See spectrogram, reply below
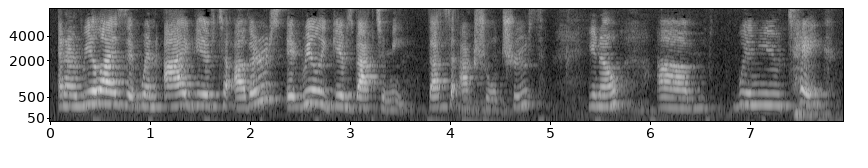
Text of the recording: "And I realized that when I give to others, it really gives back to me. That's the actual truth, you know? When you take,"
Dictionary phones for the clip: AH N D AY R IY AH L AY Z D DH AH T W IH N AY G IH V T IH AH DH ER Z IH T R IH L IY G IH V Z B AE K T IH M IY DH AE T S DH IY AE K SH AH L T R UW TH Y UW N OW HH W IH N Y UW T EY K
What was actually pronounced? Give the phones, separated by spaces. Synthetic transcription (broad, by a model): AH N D AY R IY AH L AY Z DH AH T W IH N AY G IH V T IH AH DH ER Z IH T R IH L IY G IH V Z B AE K T IH M IY DH AE T S DH IY AE K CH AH L T R UW TH Y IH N OW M W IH N Y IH T EY K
